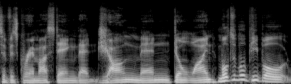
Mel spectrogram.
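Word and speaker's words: Zhang: his grandma staying that Jong men don't whine multiple people wrote in to let me know that it's not Jiang it's Jong almost like a j and then a long a do you have experience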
